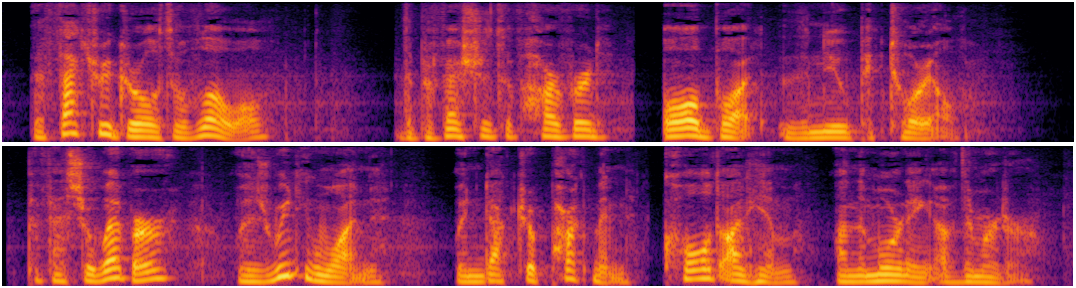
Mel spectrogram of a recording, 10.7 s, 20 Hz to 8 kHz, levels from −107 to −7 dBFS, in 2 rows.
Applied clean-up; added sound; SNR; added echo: none; none; none; none.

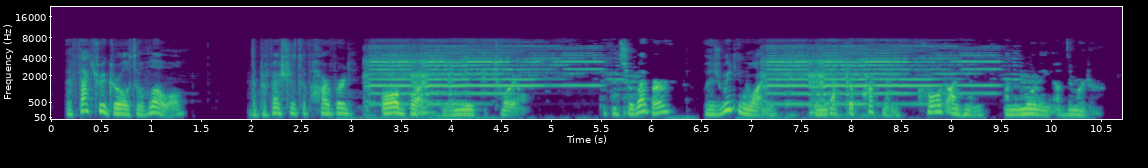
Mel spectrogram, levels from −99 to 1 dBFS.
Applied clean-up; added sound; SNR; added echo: classical method Wiener filter.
